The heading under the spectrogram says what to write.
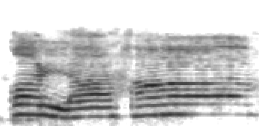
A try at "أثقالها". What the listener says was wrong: The one you did before, you said this one only for 1 second. So you said أثقالها. You said that like that. Whereas it should be أثقالها.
